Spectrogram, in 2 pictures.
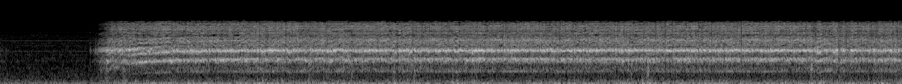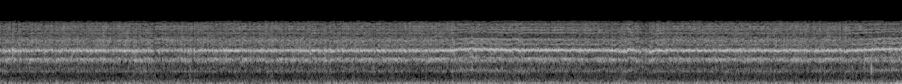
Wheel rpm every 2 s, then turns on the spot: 50, 160, 160, 160, 160, 160, 160, 160, 160.
none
